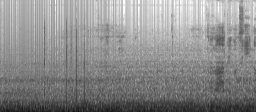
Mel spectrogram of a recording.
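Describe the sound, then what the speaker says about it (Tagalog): A car or similar vehicle rumbles past on a roadside near an early-morning fishing spot in Saipan, a steady low drone that fades as it goes by, with faint voices and small clicks around it. "Ayan, may isang sasakyan."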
